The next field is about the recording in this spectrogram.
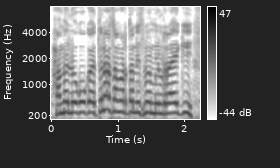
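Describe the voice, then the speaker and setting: A man answering interview questions as a politician, halting and repeating phrases as he goes. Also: very high voice, steady tone. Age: 30s.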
